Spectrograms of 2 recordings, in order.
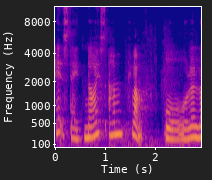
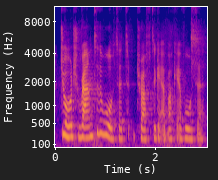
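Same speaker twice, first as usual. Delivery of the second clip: usual speaking voice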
